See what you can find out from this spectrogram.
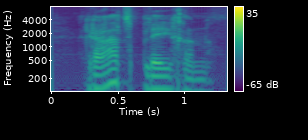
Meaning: to consult
- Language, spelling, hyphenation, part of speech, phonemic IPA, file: Dutch, raadplegen, raad‧ple‧gen, verb, /ˈraːtˌpleː.ɣə(n)/, Nl-raadplegen.ogg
